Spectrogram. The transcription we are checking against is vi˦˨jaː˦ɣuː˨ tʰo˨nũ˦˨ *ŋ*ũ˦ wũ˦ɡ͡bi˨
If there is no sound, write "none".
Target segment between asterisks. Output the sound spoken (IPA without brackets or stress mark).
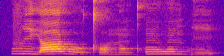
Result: kʰ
